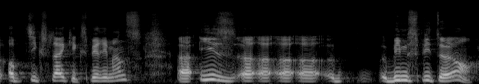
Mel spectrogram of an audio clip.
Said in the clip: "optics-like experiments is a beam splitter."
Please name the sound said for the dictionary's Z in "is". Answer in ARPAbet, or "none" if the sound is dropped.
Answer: Z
